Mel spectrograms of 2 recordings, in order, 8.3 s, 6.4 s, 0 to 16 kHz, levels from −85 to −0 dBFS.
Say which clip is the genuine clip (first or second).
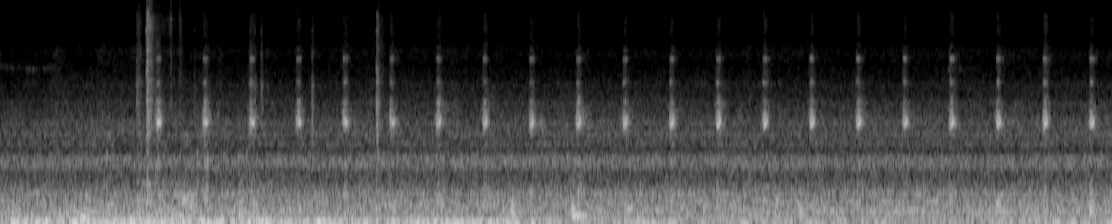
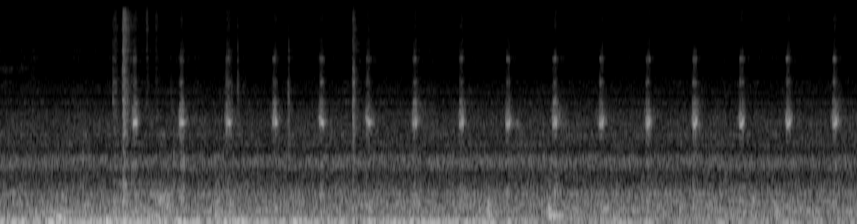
first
